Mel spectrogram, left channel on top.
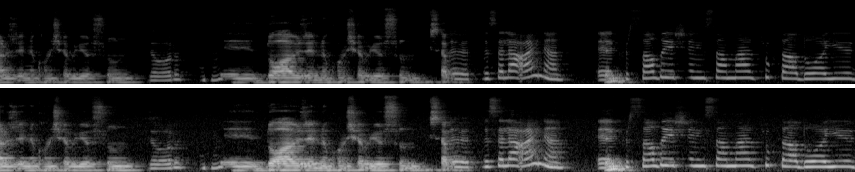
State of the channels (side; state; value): left; quieter; 11.6 dB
